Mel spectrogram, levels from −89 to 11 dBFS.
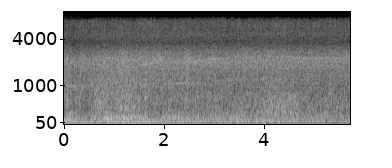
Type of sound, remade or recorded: recorded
